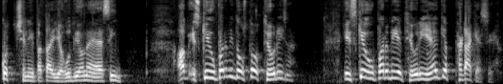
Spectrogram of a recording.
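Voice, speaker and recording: A man with a high-pitched, a little mellow voice speaks briskly with lively intonation. He hosts a news commentary show, delivering an informal, opinionated monologue on current affairs that is mocking and colloquial, laced with rhetorical questions, repeated phrases for emphasis, and English.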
